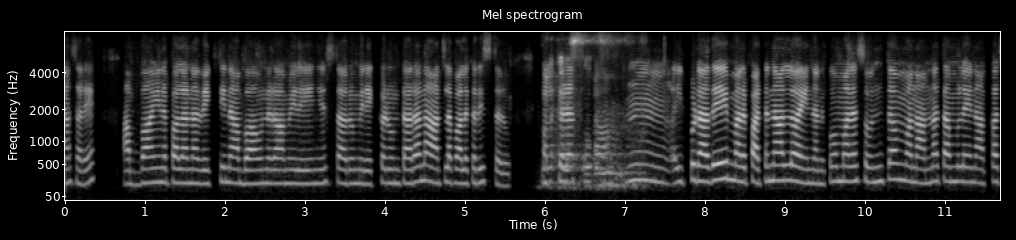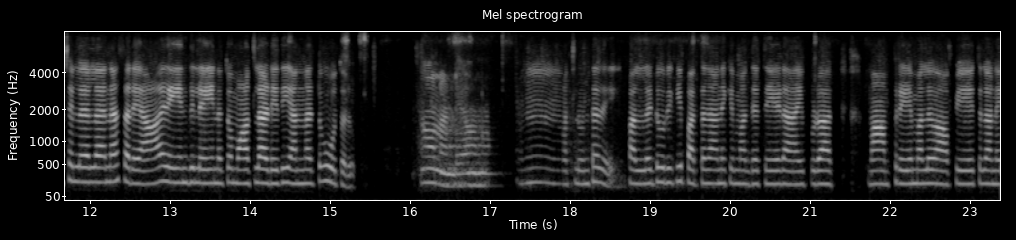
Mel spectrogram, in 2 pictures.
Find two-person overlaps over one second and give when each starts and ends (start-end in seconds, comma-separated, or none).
none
